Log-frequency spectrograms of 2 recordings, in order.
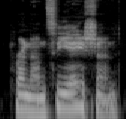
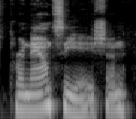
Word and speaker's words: pronunciation: pronunciation proper pronunciation is pronunciation you probably hear this word being pronounced as pronunciation since that is how you pronounce the words pronounce and pronouncing but no there is no noun sound it's none salmon proper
